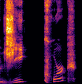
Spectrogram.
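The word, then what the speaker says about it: GQuuuuuuX: Supposedly, it's pronounced like quirk or G quirk, but I will believe it when I see it.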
